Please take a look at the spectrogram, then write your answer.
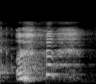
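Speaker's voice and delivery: high breathless giggle; a quick high airy laugh. Retold or imitated. Narrator reacting to the couple leaving, high airy giggle.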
